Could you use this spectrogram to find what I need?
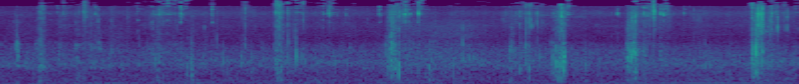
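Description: Footsteps climbing a quiet forest hill: faint, irregular crunching steps, many of them, over a low, steady background hiss.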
